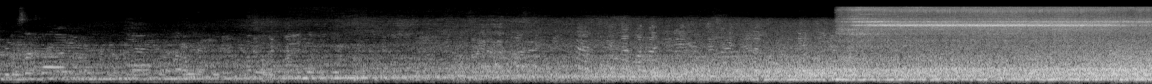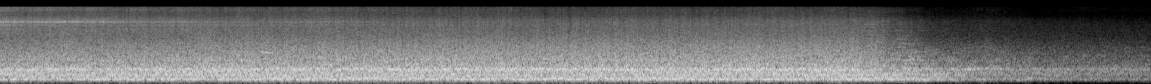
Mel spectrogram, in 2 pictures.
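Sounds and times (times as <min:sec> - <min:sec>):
wheels rumbling on rail: 0:00.0 - 0:23.0
thin high squeal: 0:08.4 - 0:12.6.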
